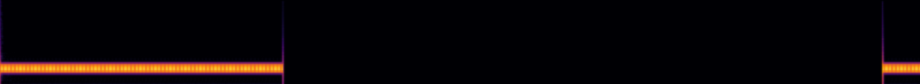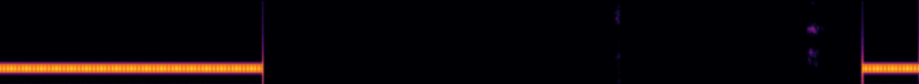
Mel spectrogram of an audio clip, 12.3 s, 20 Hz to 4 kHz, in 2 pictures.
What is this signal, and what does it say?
Ringback tone (North America), 440 + 480 Hz.
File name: CENTRAL SAGOT / out isai.hernandez - .90219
